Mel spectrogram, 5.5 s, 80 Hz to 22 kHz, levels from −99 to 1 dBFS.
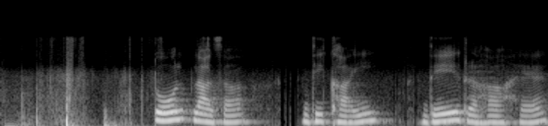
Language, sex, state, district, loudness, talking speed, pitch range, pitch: Hindi, female, Punjab, Fazilka, -25 LUFS, 65 wpm, 170-205 Hz, 185 Hz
